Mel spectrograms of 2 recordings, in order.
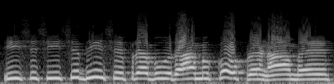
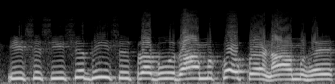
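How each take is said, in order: Both takes have the same delivery.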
